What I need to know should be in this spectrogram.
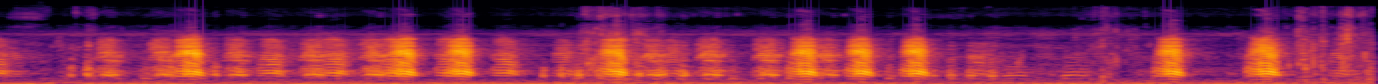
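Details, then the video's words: Male frog giving bursts of raspy, pulsed croaks in uneven runs with short pauses between groups. A low background hum is present throughout. "This is the sound of the male frog I bred last night."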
